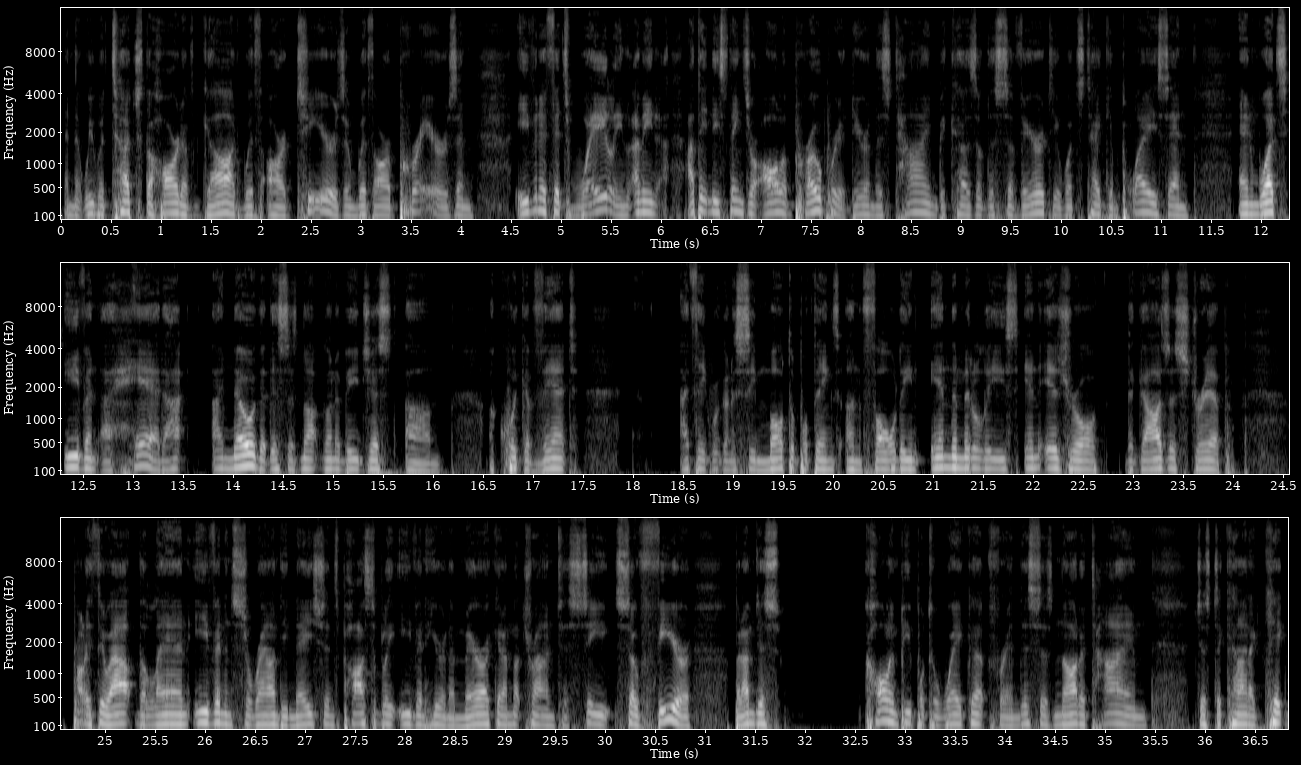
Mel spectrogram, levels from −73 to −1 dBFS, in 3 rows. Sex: male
